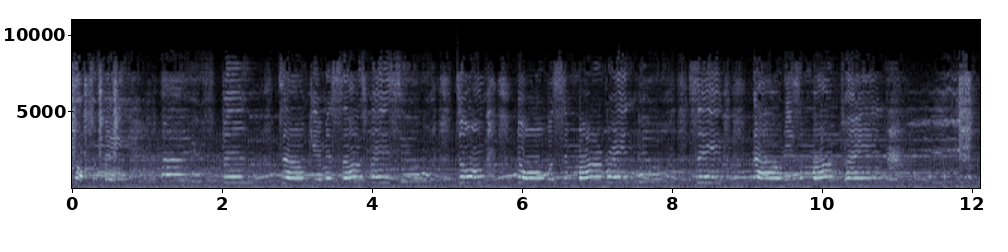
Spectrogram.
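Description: A young woman singing a pop song over a backing track with a beat, her voice sliding through quick runs between notes.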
